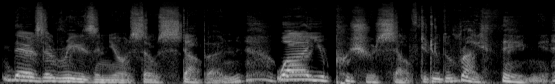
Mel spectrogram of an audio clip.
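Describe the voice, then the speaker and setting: A man's voice: medium pitch, a little mellow. A man playing a brooding, possessive demon king. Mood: sly. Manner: brooding theatrical monologue. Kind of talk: audio roleplay addressing the listener.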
